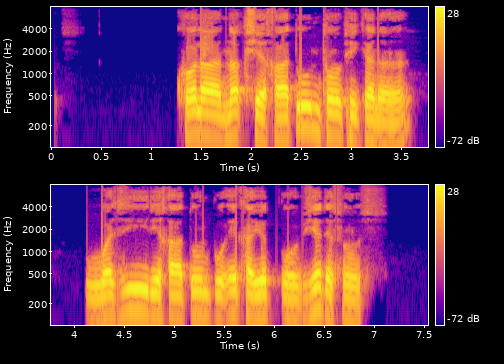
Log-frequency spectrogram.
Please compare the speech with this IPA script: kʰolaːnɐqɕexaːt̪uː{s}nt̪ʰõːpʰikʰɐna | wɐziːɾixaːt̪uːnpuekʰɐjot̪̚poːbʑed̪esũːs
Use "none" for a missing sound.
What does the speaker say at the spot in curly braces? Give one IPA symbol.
none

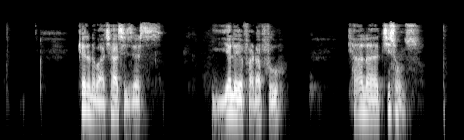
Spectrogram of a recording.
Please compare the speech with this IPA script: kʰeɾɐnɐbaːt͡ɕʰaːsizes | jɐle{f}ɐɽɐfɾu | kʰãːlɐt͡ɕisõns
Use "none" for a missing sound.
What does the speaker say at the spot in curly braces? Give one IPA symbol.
f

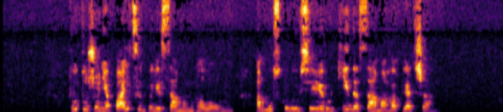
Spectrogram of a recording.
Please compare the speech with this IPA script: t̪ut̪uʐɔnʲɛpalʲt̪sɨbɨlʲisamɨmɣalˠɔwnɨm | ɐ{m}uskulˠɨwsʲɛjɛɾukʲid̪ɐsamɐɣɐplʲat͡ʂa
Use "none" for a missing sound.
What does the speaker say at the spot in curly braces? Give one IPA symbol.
m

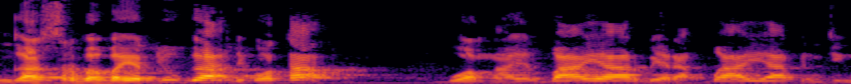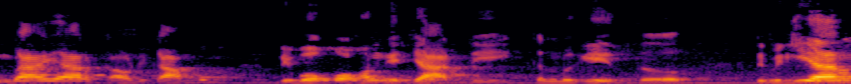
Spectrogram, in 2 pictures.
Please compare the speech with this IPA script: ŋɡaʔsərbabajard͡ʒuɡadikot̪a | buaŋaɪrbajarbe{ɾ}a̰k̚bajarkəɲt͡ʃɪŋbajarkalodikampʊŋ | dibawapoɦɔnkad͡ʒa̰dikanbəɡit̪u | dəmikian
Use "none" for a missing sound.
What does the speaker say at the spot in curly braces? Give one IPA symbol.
ɾ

